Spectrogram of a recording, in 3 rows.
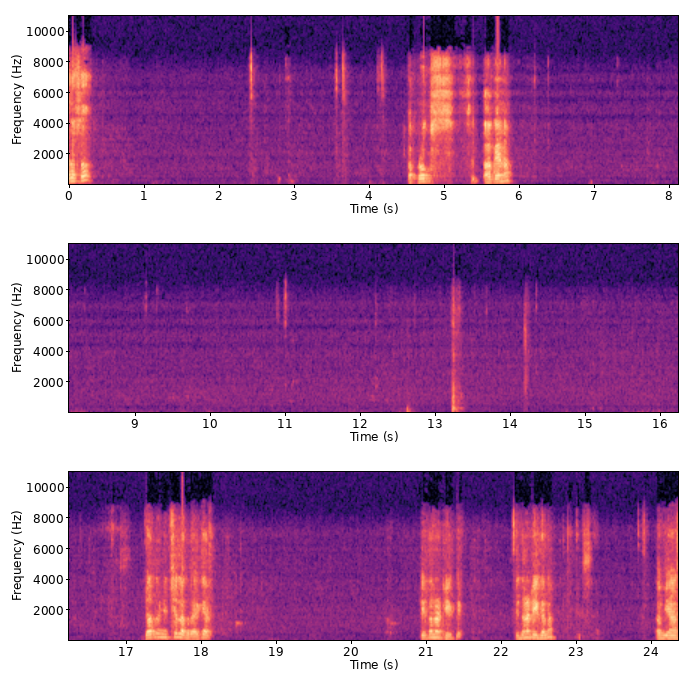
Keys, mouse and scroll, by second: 11.2 alt+w, 12.6 alt+w.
